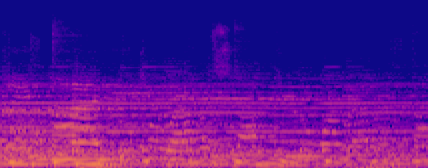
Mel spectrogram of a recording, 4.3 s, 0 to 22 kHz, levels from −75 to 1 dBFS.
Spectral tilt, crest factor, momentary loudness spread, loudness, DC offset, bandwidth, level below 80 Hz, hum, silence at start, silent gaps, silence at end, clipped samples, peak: -7.5 dB/octave; 16 dB; 8 LU; -29 LUFS; under 0.1%; 13.5 kHz; -42 dBFS; none; 0 s; none; 0 s; under 0.1%; -12 dBFS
